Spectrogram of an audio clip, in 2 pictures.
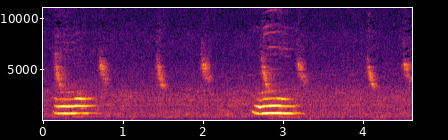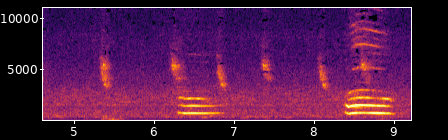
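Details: Countryside-born pet cat in a rural Korean yard gives four clear meows, each around half a second long and spaced two to four seconds apart, while quick high-pitched chirps tick steadily in the background.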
